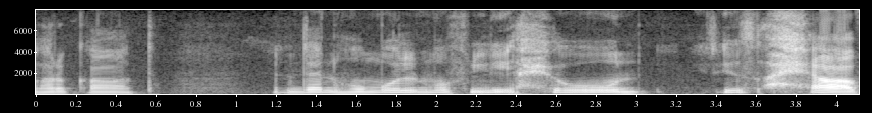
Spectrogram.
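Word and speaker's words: الْمُفْلِحُونَ: And then humul muflihun. It is ha, pronounced from the middle part of your throat like this.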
